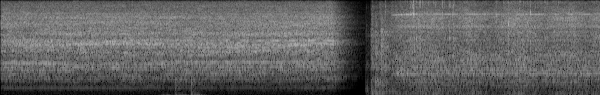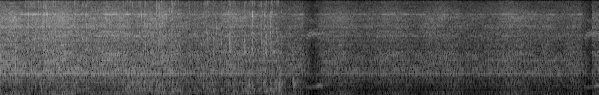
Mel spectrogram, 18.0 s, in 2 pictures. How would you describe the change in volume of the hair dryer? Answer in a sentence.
The volume of the hair dryer goes down.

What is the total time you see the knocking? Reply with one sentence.
You can hear the knocking for 2 seconds altogether.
